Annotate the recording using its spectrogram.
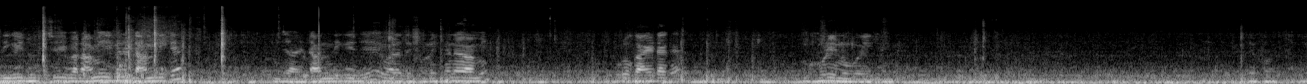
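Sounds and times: car engine low hum: 0.0 - 13.0.

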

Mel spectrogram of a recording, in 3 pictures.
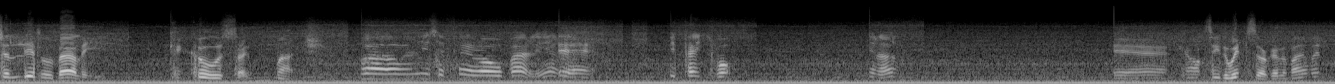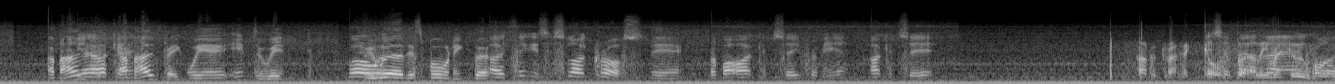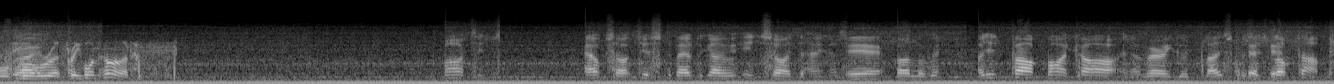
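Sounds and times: man talking: 0.0 - 6.0, 6.7 - 7.4, 8.7 - 9.1, 11.2 - 13.2, 13.8 - 22.7, 24.5 - 28.5, 31.1 - 31.7, 32.5 - 40.0
aircraft piston engine droning: 0.0 - 40.0.

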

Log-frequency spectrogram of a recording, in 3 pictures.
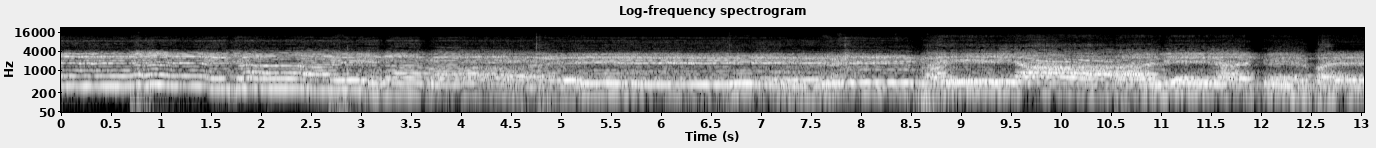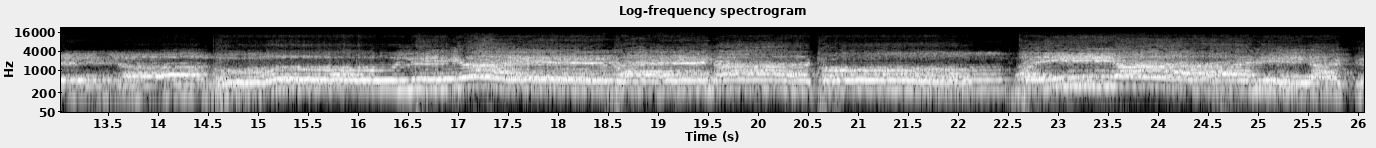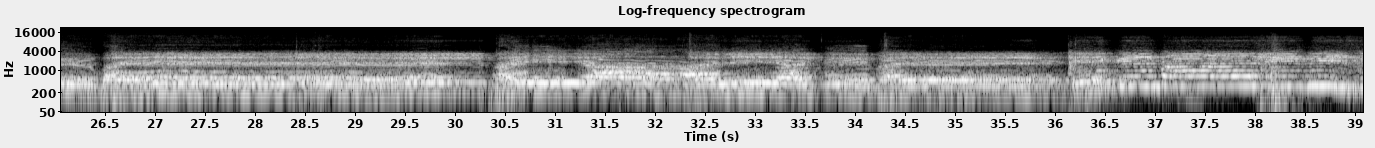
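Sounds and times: men chanting a mourning elegy: 2.7 - 39.0.

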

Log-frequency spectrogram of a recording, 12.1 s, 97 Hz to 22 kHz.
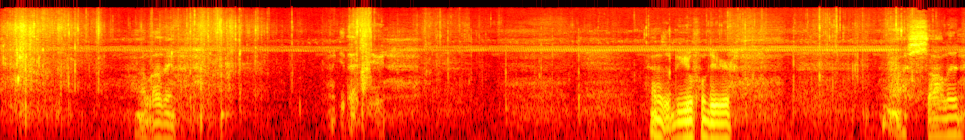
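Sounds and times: faint rustles: 0.0 - 11.7
insects trilling: 0.0 - 12.0.

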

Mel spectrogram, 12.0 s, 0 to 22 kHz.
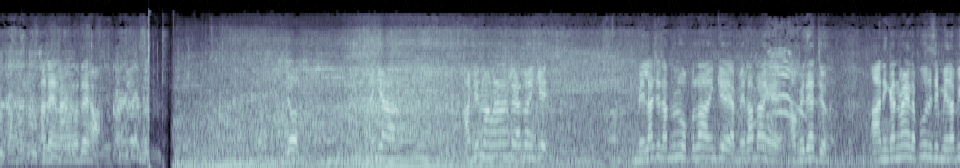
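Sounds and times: loud low engine drone: 2.2 - 8.0.

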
